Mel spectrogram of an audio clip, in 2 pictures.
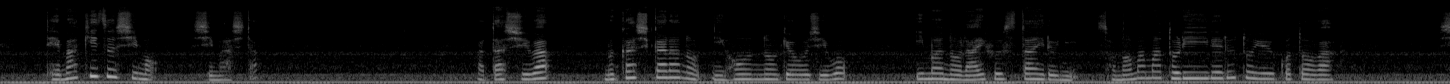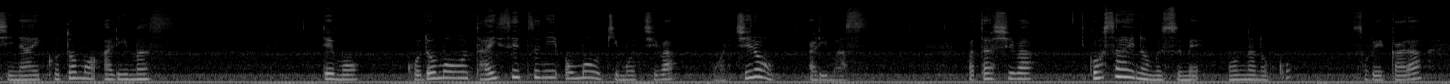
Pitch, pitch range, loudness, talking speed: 100 Hz, 100-115 Hz, -36 LUFS, 190 characters per minute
